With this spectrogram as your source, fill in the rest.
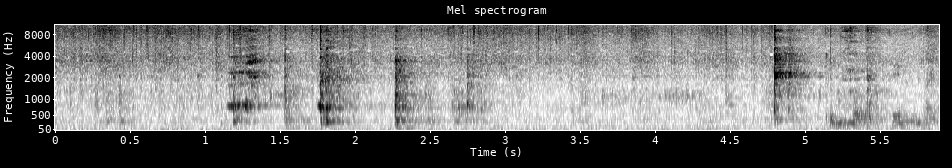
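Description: Sprouted beans are stirred and fried in a pan, a soft steady sizzle under repeated utensil scrapes and knocks against the metal, with a few sharper clinks.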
